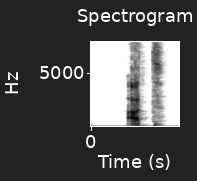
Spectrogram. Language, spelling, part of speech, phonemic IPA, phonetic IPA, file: Turkish, at, noun / verb, /ˈat/, [ˈɑt], Tur-at.ogg
- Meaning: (noun) 1. horse 2. knight; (verb) second-person singular imperative of atmak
